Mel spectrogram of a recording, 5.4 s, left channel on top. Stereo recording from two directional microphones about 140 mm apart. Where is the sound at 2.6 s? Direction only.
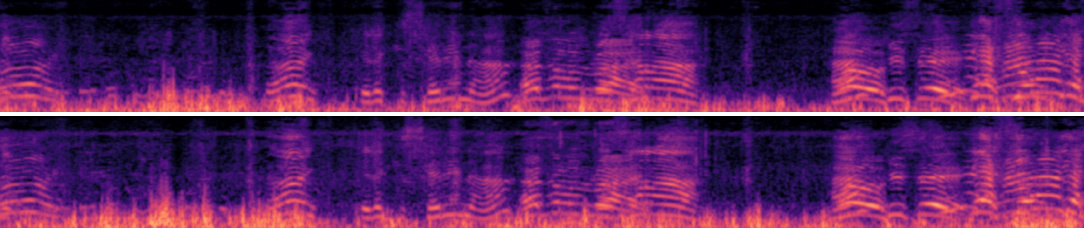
35° right (ahead or behind).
